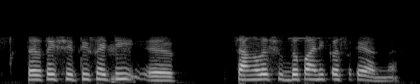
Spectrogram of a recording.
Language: Marathi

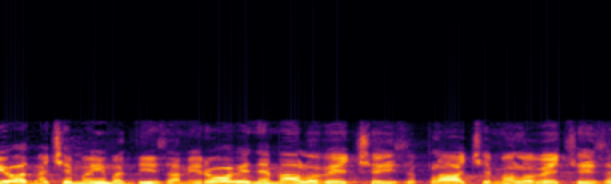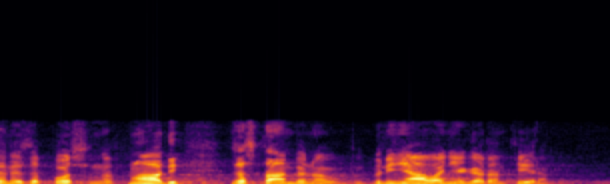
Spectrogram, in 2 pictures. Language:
Croatian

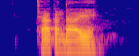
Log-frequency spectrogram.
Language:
Khetrani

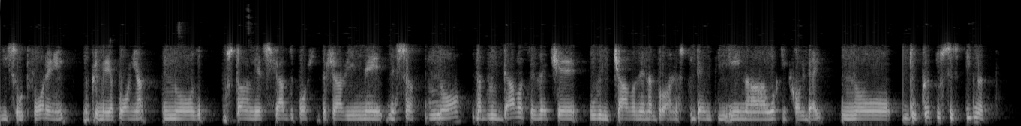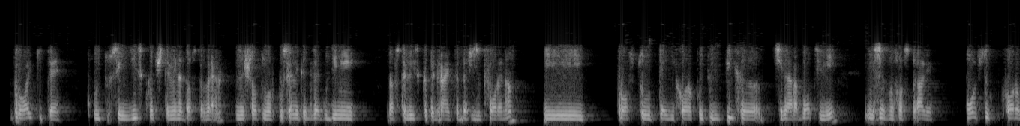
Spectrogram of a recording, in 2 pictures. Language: Bulgarian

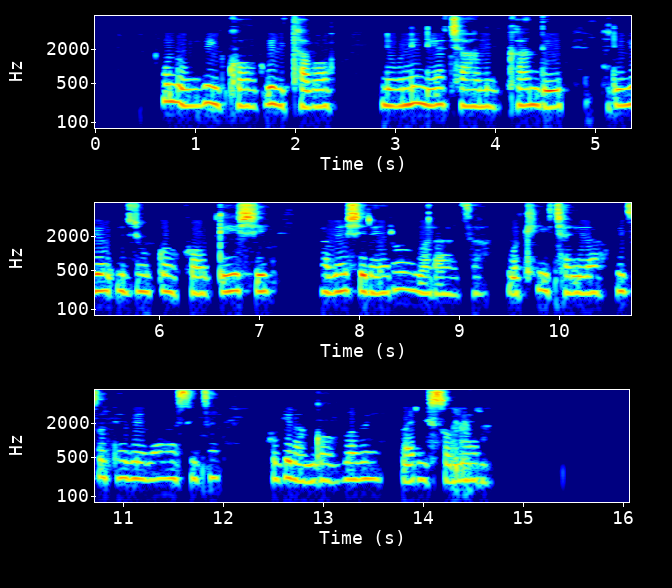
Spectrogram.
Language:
Rundi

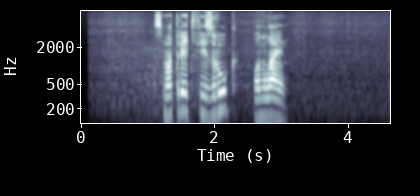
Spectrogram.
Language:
Russian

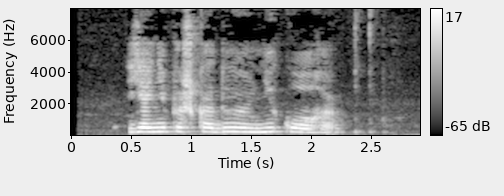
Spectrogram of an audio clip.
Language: Belarusian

